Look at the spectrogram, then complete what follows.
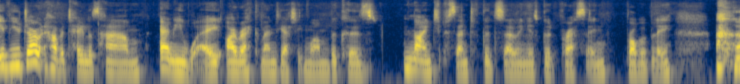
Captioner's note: laughs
